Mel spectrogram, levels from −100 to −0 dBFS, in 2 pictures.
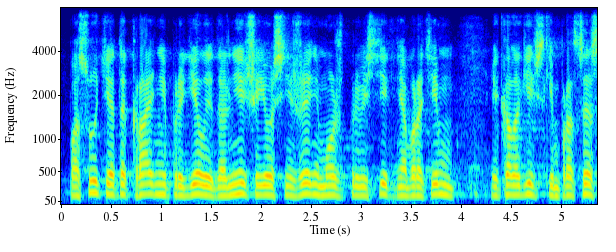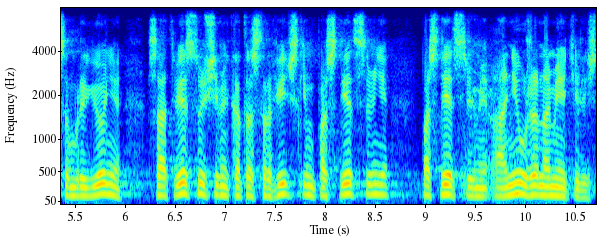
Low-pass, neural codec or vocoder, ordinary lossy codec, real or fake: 7.2 kHz; none; Opus, 32 kbps; real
